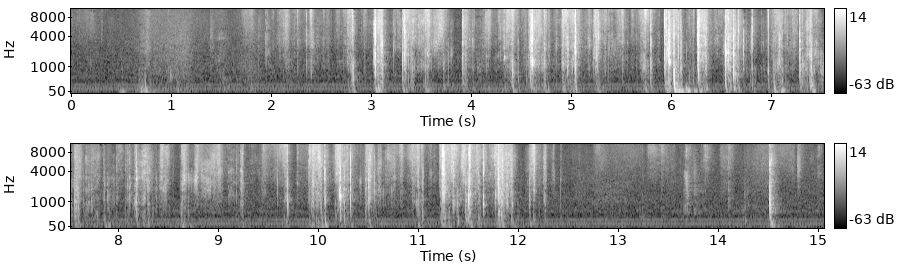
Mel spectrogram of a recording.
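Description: Playing cards are shuffled for a card reading, a quiet run of many irregular riffles, snaps and soft taps in uneven bursts, with a few sharper clicks standing out.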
